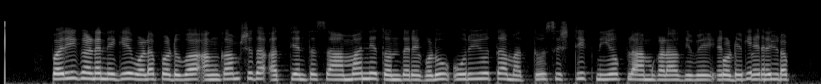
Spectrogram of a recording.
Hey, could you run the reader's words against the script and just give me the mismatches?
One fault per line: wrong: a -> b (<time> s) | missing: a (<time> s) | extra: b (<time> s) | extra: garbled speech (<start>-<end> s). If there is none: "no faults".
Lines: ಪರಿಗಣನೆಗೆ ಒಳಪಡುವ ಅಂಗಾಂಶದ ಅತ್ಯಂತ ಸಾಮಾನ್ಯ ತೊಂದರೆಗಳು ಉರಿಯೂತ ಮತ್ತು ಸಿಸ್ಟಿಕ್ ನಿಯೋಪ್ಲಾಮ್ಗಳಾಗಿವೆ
extra: garbled speech (7.2-7.9 s)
